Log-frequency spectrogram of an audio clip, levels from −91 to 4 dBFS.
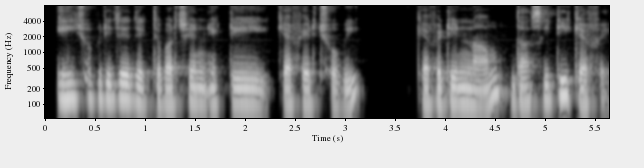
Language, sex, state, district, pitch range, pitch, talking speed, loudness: Bengali, male, West Bengal, Kolkata, 100-130 Hz, 105 Hz, 160 wpm, -21 LUFS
